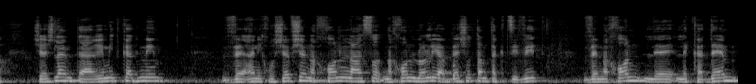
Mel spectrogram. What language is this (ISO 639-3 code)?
heb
